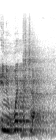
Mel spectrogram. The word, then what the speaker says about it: Invicta: Invicta! Oh, no, not really. Invicta, as would be the correct classical pronunciation.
